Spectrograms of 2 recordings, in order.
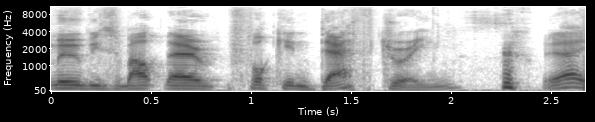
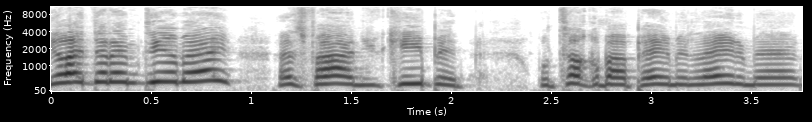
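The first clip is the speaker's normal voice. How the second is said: ridiculous voice pushed up very high; 14 semitones higher than usual. Retelling a character in a scene whose voice is an octave too high, Stewie voice. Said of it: "I'm sounding like Stewie from fucking Family Guy".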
